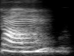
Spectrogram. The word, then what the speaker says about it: thumb: So in English, B is silent in the spelling M and B and BT occurring in the final position in the words.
